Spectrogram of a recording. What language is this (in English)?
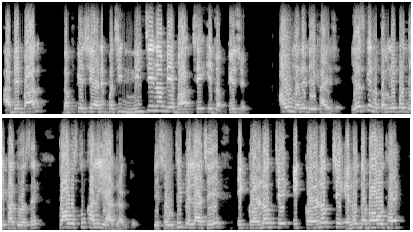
Gujarati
